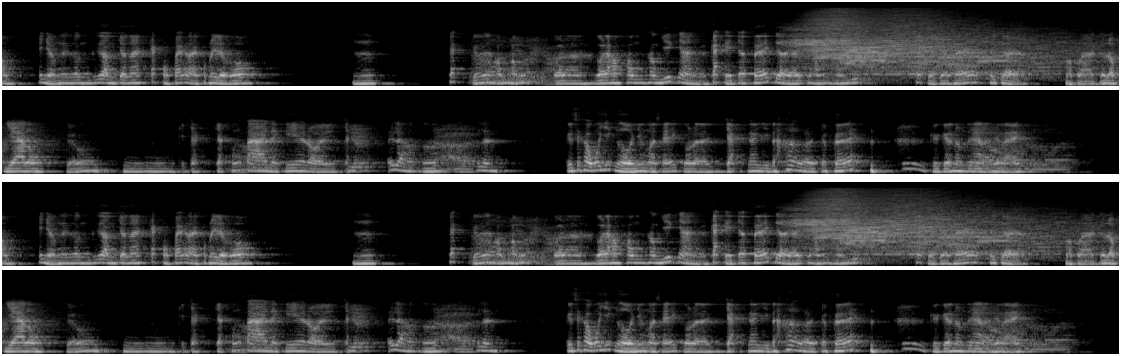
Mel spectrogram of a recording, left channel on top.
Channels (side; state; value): both; identical; correlation 1.00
